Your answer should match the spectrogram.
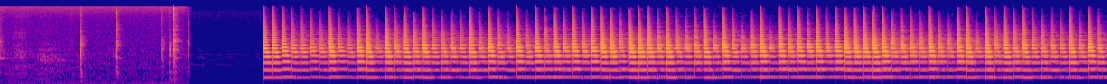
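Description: Faint clicks of buttons being pressed on an Elektron Analog Four analogue synthesizer. After about a second of silence, the synth starts a sequence: one note at a steady pitch, retriggered in a quick, even rhythm.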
